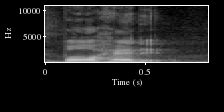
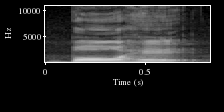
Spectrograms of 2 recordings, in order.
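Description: First: The word ends with an audible -ed syllable. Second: The word ends without any -ed syllable. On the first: The speaker calls it wrong. "Me with the ED, it's ball-headed. But no" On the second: The speaker calls it right. "It's pronounced ball-head"

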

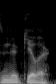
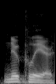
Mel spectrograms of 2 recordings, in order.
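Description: First: It uses the popular everyday pronunciation. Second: It uses the standard pronunciation. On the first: This is the form most people use. "but everybody says nuclear" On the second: This is the correct form. "That's the proper way"

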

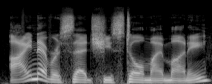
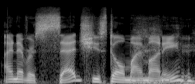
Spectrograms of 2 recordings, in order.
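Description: First: The stress is on the word 'I'. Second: The stress is on the word 'said'.

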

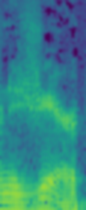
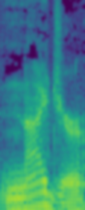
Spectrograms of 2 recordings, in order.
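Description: First: The name is pronounced the local, French-style way. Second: The name is pronounced the usual English way.

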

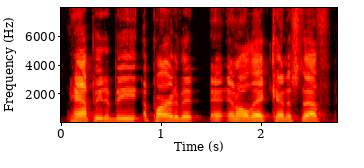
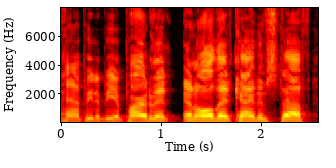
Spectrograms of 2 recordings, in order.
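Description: First: The tone sounds flat and insincere. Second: The tone sounds warm and sincere. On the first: The speaker calls it wrong. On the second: The speaker calls it right.

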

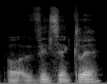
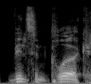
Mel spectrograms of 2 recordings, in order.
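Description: First: The name is said with a French accent. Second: The name is said with an Australian accent. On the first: "that you were pronouncing before the show?" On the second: "But what are we in Australia? We pronounce call him"

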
